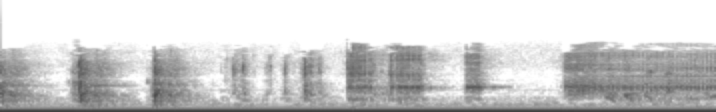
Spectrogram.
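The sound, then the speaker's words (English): Costello knocks on a door, a couple of firm knocks, then a quicker run of lighter raps, followed by a long creak as the door seems to swing open. No one speaks. “Costello, once and for all, will you please knock on the door?”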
